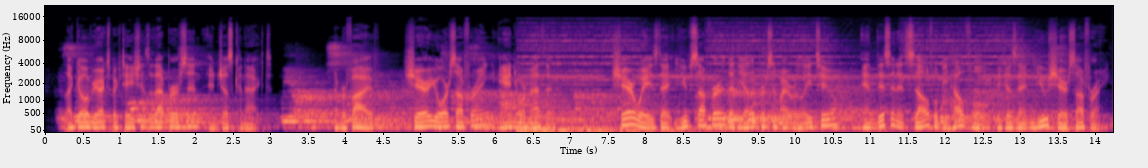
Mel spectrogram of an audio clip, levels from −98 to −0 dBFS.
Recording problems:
voice in the background; loud; throughout; 5 dB below the speech
alarm; noticeable; from 6.5 s on; peak 5 dB below the speech

